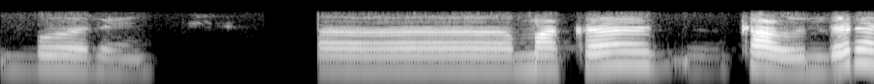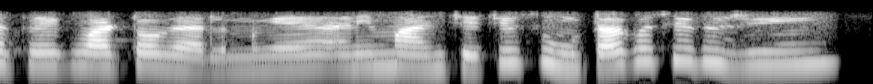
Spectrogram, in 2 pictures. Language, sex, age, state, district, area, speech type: Goan Konkani, female, 30-45, Goa, Bardez, urban, conversation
